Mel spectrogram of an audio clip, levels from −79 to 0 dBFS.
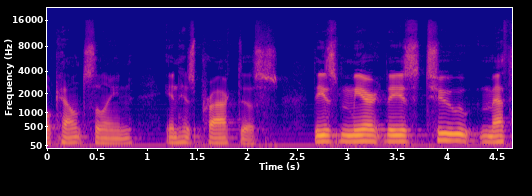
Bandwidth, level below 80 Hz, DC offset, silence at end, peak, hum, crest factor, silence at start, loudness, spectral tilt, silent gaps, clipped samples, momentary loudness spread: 16 kHz; -48 dBFS; under 0.1%; 0 s; -6 dBFS; none; 18 dB; 0 s; -25 LUFS; -5 dB/octave; none; under 0.1%; 14 LU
